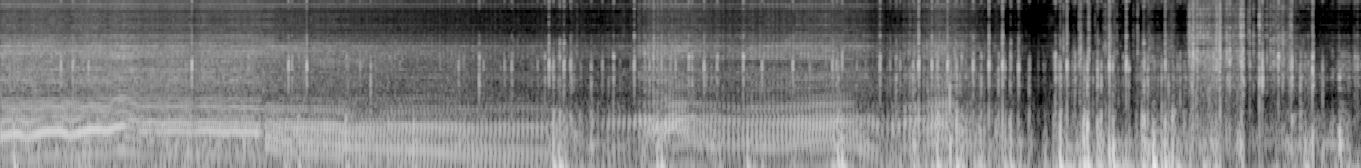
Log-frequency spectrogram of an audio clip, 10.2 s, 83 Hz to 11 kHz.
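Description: Kawasaki KX450F single-cylinder four-stroke dirt-bike engine revving up and down while riding over rough dirt. From about the middle on it is joined by repeated knocks and clattering, loudest just before the end, as the bike goes down into tall grass in a crash.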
